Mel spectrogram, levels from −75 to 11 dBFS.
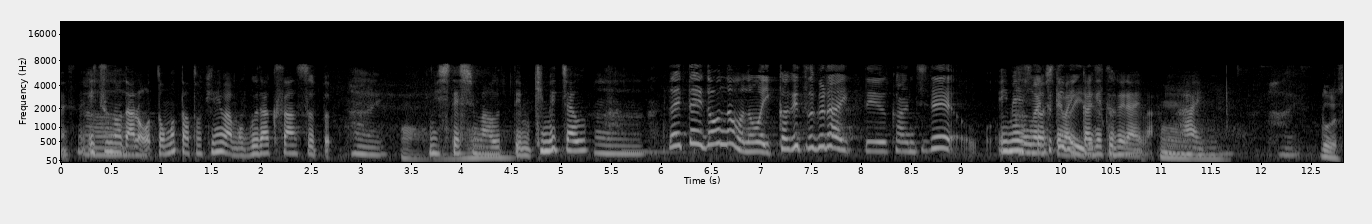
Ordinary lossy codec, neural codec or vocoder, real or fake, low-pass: none; none; real; 7.2 kHz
